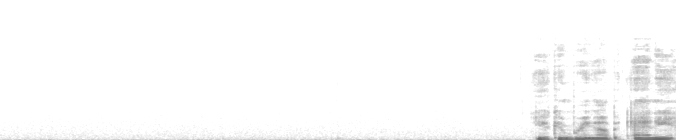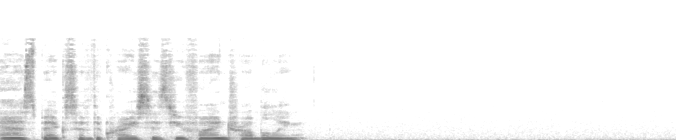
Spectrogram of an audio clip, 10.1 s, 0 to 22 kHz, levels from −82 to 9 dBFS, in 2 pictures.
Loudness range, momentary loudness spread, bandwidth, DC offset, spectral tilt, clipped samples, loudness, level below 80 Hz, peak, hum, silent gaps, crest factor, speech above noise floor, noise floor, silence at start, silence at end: 10 LU; 7 LU; 16 kHz; under 0.1%; -5 dB/octave; under 0.1%; -38 LUFS; -68 dBFS; -24 dBFS; none; none; 18 dB; 30 dB; -67 dBFS; 4 s; 0.55 s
